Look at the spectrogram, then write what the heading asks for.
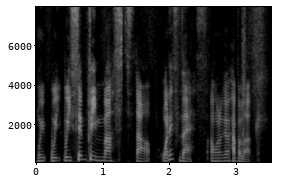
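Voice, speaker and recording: With an accent combining southern and northern English, this woman from England streams a game, chatting casually, swearing now and then and reading chat aloud. Her low voice is animated and a little fast, in a dry recording.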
